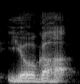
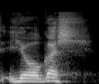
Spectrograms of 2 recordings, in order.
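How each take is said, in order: First: The word ends without a sh sound. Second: The word ends with a sh sound. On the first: The word stands on its own. "the correct pronunciation is the Yoga" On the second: The next word begins with cha. "it becomes converted into sha"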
